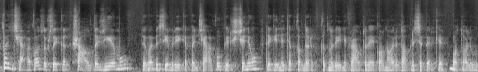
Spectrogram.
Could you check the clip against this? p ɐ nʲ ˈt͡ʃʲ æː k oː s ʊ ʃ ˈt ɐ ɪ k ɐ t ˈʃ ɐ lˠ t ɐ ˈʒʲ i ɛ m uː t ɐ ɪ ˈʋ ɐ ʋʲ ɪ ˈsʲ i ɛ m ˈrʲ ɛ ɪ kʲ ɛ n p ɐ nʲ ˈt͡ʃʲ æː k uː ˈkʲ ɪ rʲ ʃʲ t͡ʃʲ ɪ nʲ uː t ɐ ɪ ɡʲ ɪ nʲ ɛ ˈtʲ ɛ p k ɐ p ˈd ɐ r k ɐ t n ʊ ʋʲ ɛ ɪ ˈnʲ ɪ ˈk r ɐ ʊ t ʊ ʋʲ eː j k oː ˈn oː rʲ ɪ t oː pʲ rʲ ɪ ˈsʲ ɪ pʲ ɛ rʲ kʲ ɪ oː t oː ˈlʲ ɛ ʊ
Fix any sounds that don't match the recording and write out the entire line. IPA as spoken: p ɐ nʲ ˈt͡ʃʲ æː k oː s ʊ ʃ ˈt ɐ ɪ k ɐ t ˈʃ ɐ lˠ t ɐ ˈʒʲ i ɛ m uː t ɐ ɪ ˈʋ ɐ ʋʲ ɪ ˈsʲ i ɛ m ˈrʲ ɛ ɪ kʲ ɛ p ɐ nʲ ˈt͡ʃʲ æː k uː ˈpʲ ɪ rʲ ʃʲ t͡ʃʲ ɪ nʲ uː t ɐ ɪ ɡʲ ɪ nʲ ɛ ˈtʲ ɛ p k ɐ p ˈd ɐ r k ɐ t n ʊ ʋʲ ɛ ɪ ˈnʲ ɪ ˈk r ɐ ʊ t ʊ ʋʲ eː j k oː ˈn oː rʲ ɪ t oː pʲ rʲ ɪ ˈsʲ ɪ pʲ ɛ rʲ kʲ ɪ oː t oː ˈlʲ ɛ ʊ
